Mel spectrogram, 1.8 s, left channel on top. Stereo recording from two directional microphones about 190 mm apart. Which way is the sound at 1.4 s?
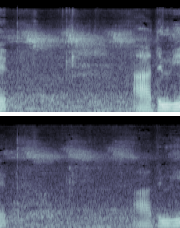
Centre (ahead or behind).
